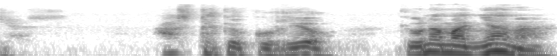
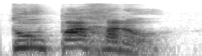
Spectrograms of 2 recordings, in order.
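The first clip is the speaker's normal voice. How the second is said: loud, raised royal outburst; indignant king; 10 semitones higher, 15 dB louder than usual. Acted. King scolds a passing bird, loud and indignant. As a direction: challenge the bird loudly, affronted. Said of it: "Y el rey, viéndolo, dijo".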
